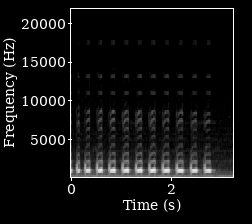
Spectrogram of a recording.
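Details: Rare 'dor tak kowor kowor' song of a local zebra dove: about eleven hollow, bubbling coo notes delivered steadily at roughly four per second, each at the same pitch, then the run stops cleanly.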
